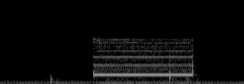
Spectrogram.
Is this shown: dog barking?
no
